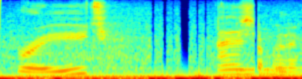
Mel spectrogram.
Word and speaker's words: Brewood: But it's spelled Brewood, but pronounced Brood.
